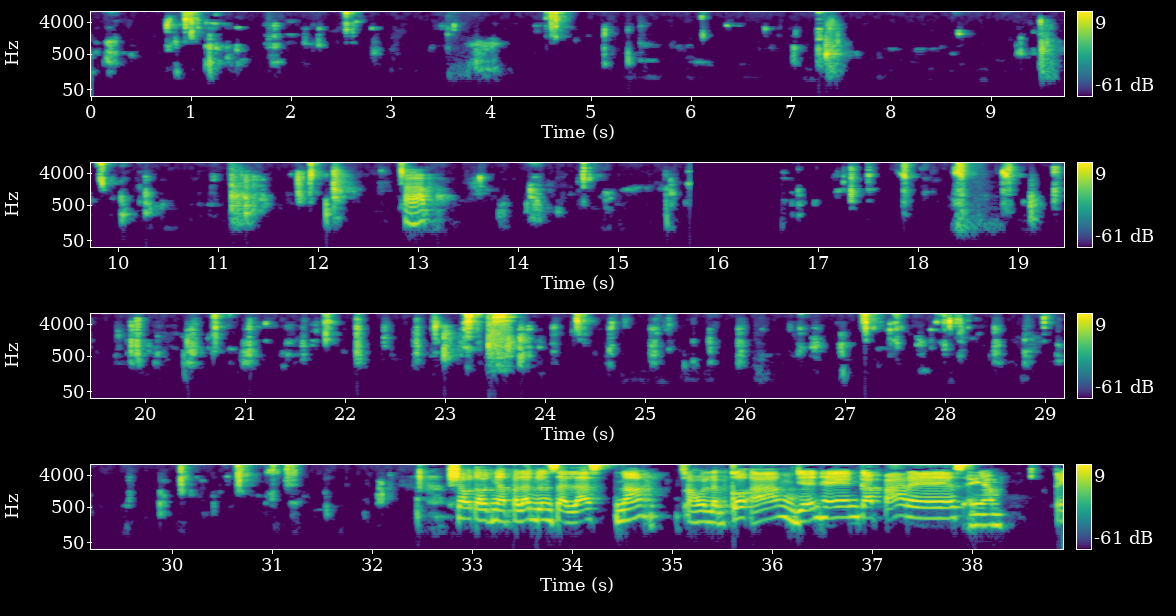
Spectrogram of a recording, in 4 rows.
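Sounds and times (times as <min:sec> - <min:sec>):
person chewing crunchy food: 0:00.0 - 0:07.8, 0:08.6 - 0:15.8, 0:16.6 - 0:32.7.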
